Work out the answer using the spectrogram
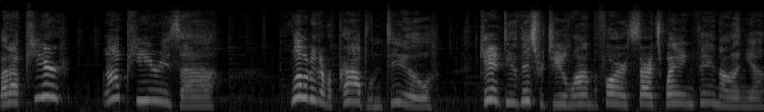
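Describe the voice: Over music in the background, a man in a put-on character voice speaks at a moderate pace in an extremely high, strained pitch.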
